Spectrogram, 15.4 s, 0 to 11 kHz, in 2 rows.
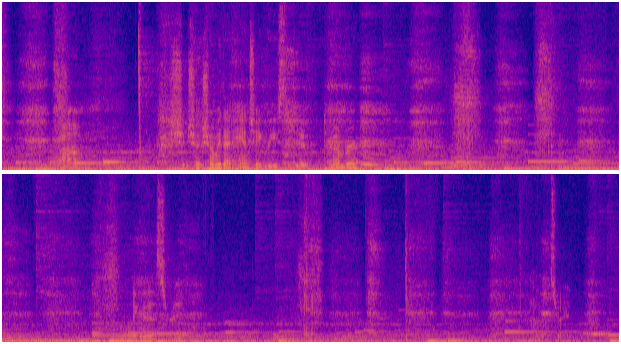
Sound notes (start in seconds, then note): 1.6 clicks tongue; 3.3 breaths heavily, sniffles; 11.3 sniffles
